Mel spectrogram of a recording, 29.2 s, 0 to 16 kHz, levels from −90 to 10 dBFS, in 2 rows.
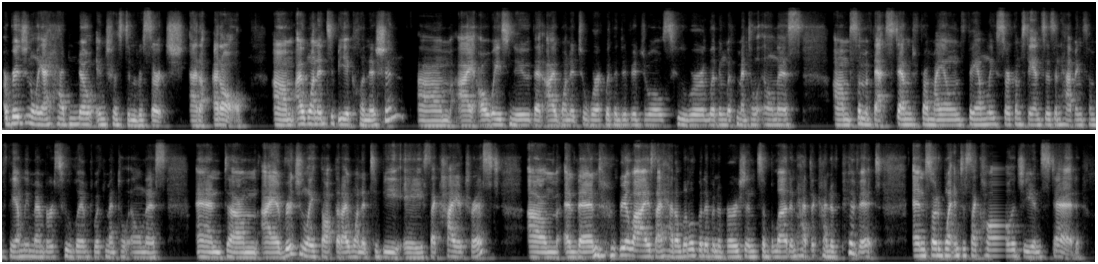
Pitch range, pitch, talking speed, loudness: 150-170 Hz, 155 Hz, 190 wpm, -20 LUFS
